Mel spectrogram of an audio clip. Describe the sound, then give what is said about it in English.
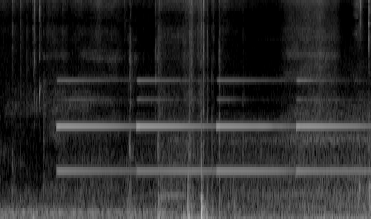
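A car window rolls up with a steady electric motor whine lasting several seconds, over a low rumble inside the car and a few faint clicks and knocks. “Fuck it, let me roll my window.”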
